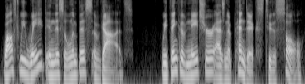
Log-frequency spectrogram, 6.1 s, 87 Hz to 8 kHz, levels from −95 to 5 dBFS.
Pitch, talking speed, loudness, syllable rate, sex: 130 Hz, 175 wpm, -21 LUFS, 4.4 syllables/s, male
